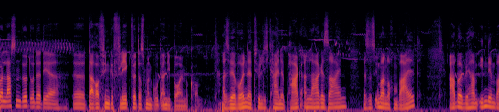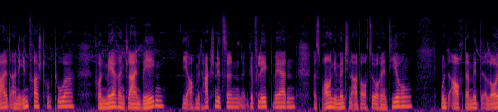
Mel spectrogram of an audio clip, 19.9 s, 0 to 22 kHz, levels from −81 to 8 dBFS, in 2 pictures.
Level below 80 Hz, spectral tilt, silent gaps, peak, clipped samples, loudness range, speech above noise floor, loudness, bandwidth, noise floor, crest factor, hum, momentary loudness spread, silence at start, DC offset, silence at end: -48 dBFS; -6 dB/octave; none; -8 dBFS; under 0.1%; 2 LU; 23 dB; -28 LUFS; 15 kHz; -51 dBFS; 20 dB; none; 10 LU; 0 s; under 0.1%; 0 s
